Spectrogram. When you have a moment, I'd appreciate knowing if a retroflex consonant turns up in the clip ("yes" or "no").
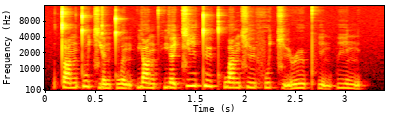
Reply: yes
